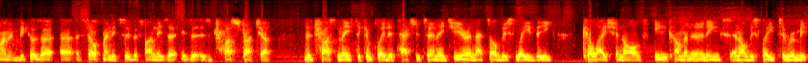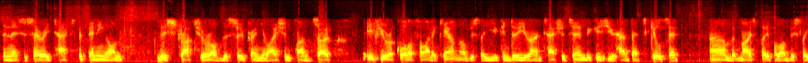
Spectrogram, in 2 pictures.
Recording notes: Via telephone given the new social distancing requirements that have come into play.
